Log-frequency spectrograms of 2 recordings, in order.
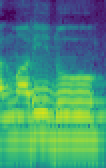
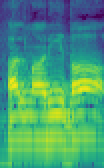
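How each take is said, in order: First: المريض slow, ending in a long "-du"; nominative ending demo. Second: المريضة slow, ending in a long "-da"; accusative ending demo. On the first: Teacher showing the damma, slow المريض ending "-du". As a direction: stretch a final "u" onto المريض. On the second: Teacher changing the case ending, slow المريضة ending "-da". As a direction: stretch the final "a" of المريضة. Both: Shown as a demonstration. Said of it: "بالضمة".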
